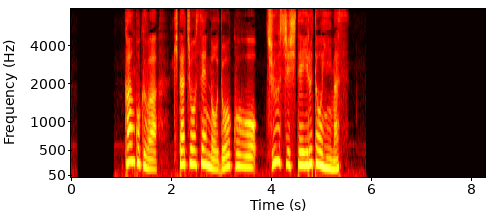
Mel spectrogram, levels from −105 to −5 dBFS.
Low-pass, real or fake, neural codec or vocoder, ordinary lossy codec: none; real; none; none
